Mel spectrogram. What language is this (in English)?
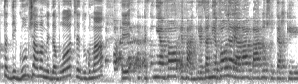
Hebrew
